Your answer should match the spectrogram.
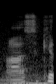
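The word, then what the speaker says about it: ASCII: 8비트 에는 7 비트 아스키 는 이럴때 아스키 라고 읽어야 콩글리쉬 르 아메리칸 스탠다드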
